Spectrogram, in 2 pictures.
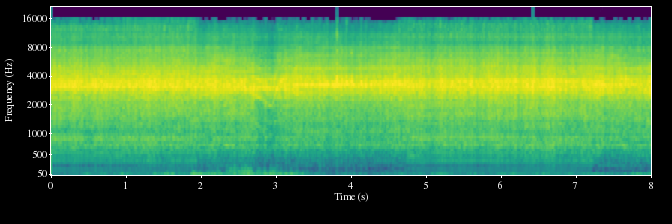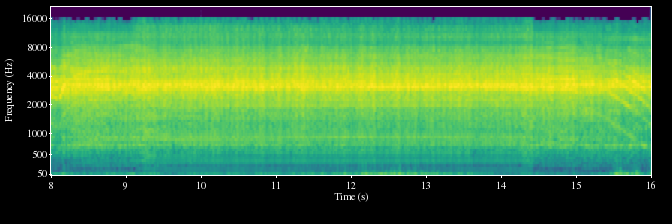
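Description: Bosch Bulldog rotary hammer drill boring into limestone, running continuously with a loud hissing grind and a low hum that comes and goes in stretches as it bites.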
